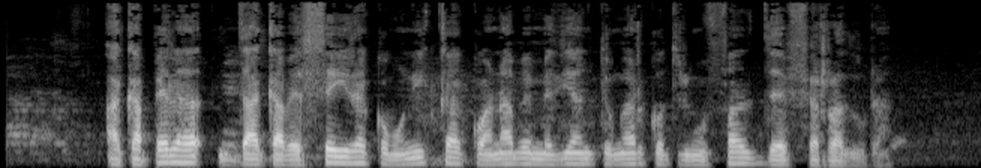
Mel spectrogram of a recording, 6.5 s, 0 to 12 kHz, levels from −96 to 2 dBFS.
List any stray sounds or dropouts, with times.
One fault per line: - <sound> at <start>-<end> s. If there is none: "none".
none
